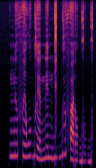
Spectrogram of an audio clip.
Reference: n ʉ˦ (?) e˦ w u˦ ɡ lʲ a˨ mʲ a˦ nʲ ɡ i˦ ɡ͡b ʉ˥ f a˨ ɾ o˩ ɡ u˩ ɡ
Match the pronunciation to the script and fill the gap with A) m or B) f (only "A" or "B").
B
